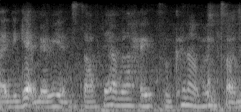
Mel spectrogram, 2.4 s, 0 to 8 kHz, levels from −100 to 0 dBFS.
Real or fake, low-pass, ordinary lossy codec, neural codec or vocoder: fake; 7.2 kHz; Opus, 32 kbps; codec, 24 kHz, 3.1 kbps, DualCodec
